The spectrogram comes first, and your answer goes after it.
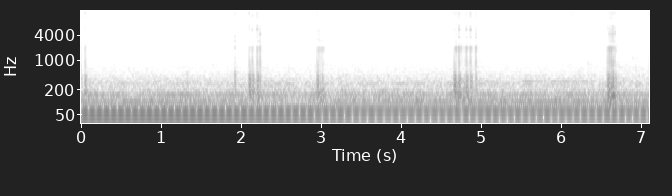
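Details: Loud snoring from a sleeping pet cat indoors, a deep, continuous low rumble that swells and fades in a regular breathing rhythm, with scattered brief clicks and rustling sounds.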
